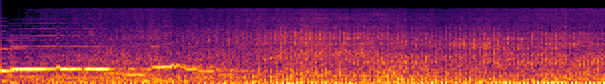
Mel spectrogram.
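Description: Held, flute-like notes of background music in the first second or two, fading into the steady running of an engine, a low rapid throb under a hiss.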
